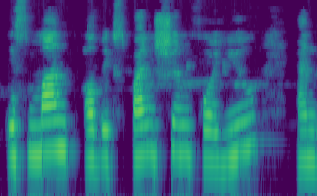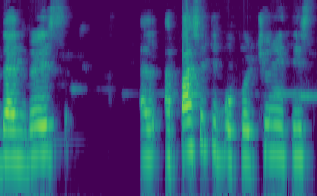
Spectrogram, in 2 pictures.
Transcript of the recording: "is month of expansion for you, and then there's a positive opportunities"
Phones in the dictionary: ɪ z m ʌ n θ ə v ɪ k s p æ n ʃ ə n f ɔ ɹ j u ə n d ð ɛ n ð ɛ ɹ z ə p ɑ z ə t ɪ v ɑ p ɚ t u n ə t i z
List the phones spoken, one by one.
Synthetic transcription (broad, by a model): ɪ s m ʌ n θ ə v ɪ k s p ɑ n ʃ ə n f ɔ ɹ j u ə n d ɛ n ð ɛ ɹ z ə p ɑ s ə t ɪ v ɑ p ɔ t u n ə t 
